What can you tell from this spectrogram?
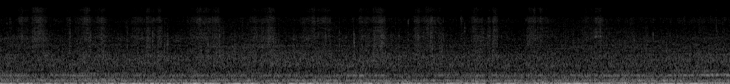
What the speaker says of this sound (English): Rolling the bees again.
